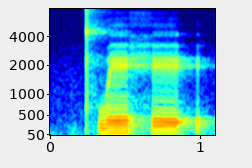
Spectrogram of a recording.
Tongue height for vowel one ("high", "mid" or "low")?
mid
